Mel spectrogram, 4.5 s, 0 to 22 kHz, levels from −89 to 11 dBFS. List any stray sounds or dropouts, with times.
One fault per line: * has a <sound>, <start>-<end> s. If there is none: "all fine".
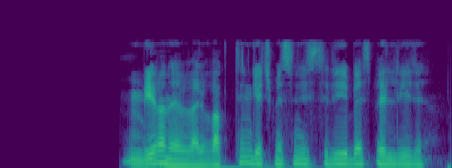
all fine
